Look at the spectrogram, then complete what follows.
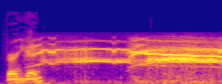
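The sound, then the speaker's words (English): A sustained, high-pitched scream from women rises after a brief voiced onset, holding loud and steady for about two seconds with a slight upward shift near the end. “Yes, that's all the women screaming God. For me in the background, I guess.”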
